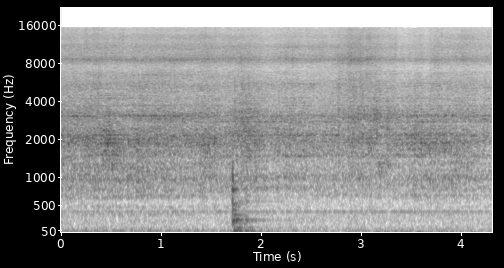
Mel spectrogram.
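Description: Ribeye steak frying in oil in a nonstick pan on a gas stove, a steady sizzling hiss. A single short knock comes about halfway through.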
